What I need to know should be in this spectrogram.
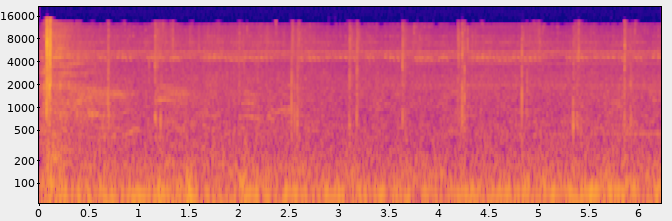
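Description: Footsteps tread slowly and steadily on stone.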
